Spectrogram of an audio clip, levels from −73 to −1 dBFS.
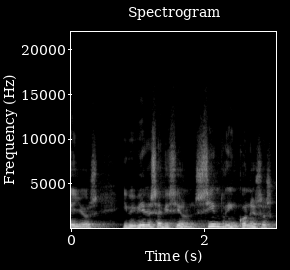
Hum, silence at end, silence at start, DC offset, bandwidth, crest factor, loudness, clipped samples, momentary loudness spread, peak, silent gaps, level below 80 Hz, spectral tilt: none; 0 s; 0 s; under 0.1%; 12.5 kHz; 14 dB; -21 LUFS; under 0.1%; 9 LU; -6 dBFS; none; -72 dBFS; -6 dB/octave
